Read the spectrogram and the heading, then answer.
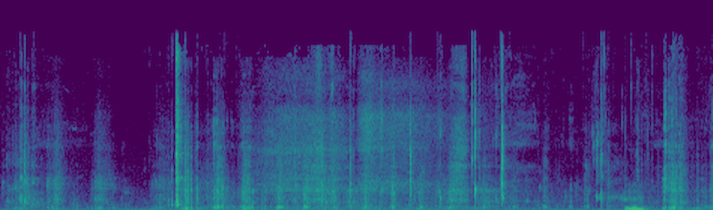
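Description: Crisp, repeated crunching of sweet and spicy flavored Pringles potato chips being bitten and chewed, with irregular bursts of sharp crackling and a few quieter pauses; no talking, just steady munching throughout.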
